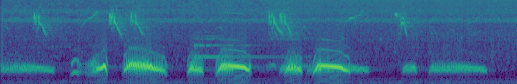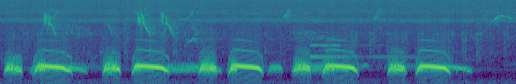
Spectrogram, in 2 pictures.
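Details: Spotted dove set on the ground as a decoy to lure a loud-voiced rival: low, hollow coos in short bursts, some notes bending down into a slurred whistle, repeated about once a second, with two birds overlapping and faint high chirps behind.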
